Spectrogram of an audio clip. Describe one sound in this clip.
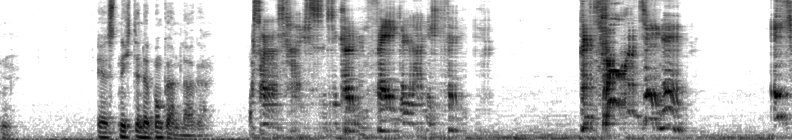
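An elderly man speaks, growing angry.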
